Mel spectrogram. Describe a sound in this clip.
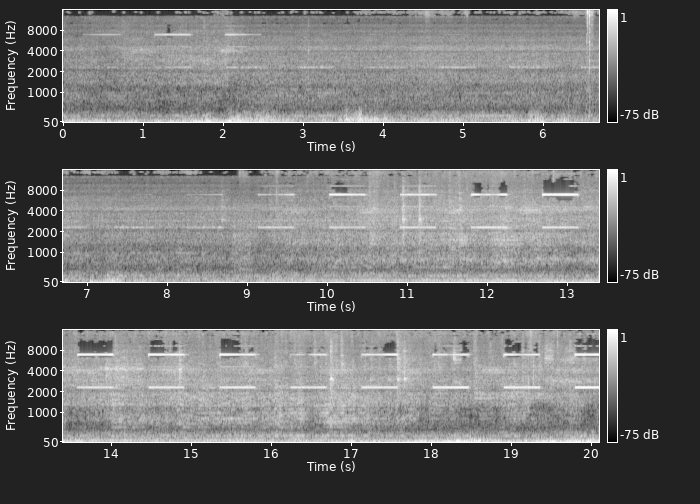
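A heavy truck engine rumbles low and grows louder as a road train slowly approaches.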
